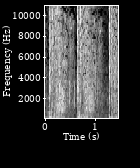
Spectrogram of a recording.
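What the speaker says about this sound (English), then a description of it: "I show you the fire rate of this shotgun." Three loud, evenly spaced shotgun blasts in a video game, each a sharp close boom with a short decaying tail, about half a second apart, with no talking over them.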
